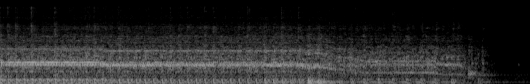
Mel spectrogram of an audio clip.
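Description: A sewing machine stitches a quarter-inch bag seam in one steady, fast run that slows, softens and stops after about five seconds.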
